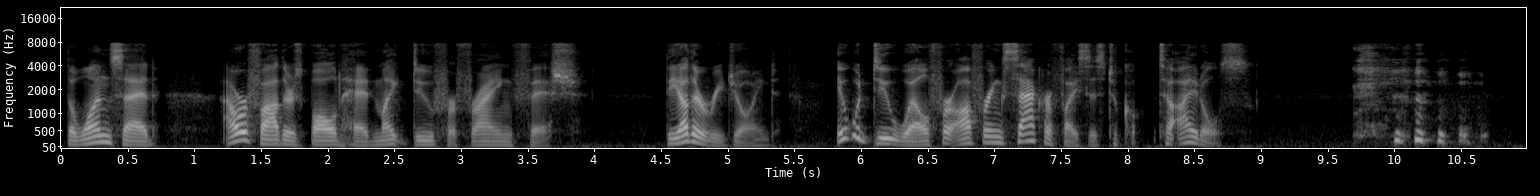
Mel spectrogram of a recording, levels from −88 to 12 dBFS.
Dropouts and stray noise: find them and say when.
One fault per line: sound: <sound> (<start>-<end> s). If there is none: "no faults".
sound: laugh (9.7-10.7 s)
